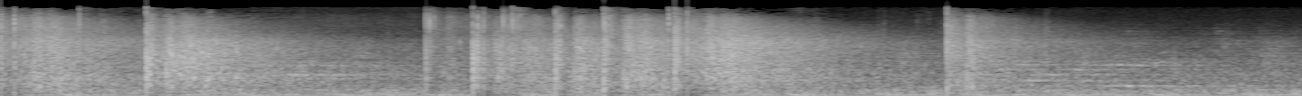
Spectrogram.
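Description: Enigma 'Dragon Eggs' firework going off: sharp cracks, one loud crack about a second in, a quick cluster around two seconds and a single crack near five seconds. Each crack is followed by a hissing spray that fades away toward the end.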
